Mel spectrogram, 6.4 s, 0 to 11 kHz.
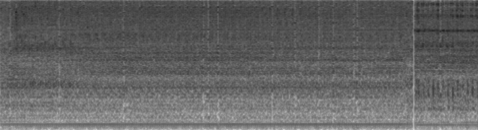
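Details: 2007 Honda Fit started cold, at idle: uneven, rattly knock riding over the steady engine hum, first suspected rod knock or piston slap, caused by a worn AC compressor pulley bearing (replaced with NSK 35BD219DUM).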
